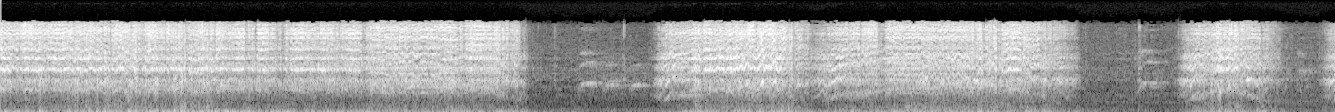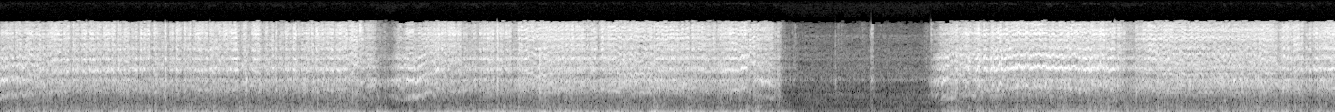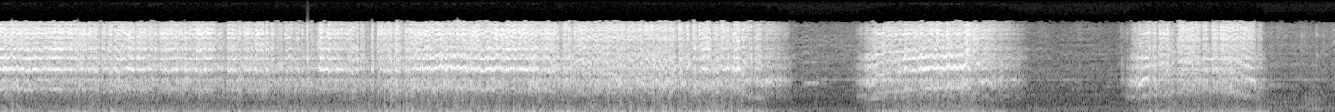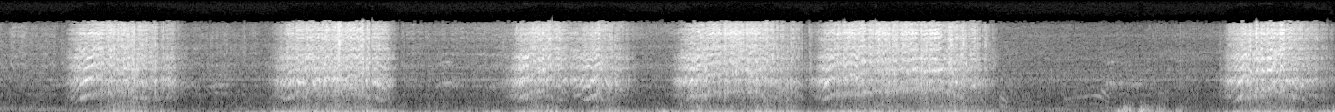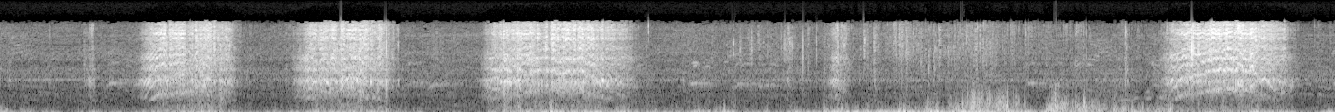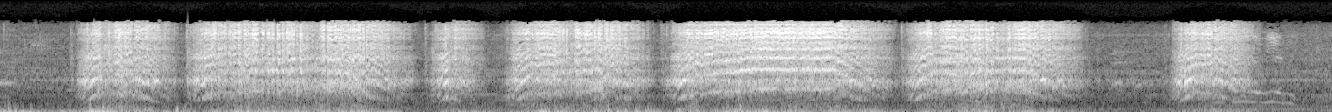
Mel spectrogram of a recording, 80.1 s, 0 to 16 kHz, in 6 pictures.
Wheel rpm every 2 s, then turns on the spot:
200, 200, 80, 110, 160, 40, 90, 190, 130, 190, 60, 120, 200, 200, 200, 200, 180, 80, 50, 80, 50, 60, 30, 90, 120, 10, 40, 60, 40, 70, 0, 0, 60, 40, 130, 70, 100, 130, 60, 30.
4-6 10-12 20-22 36-38 58-60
